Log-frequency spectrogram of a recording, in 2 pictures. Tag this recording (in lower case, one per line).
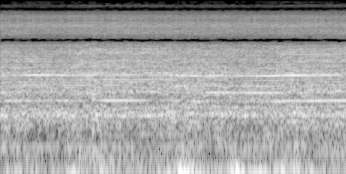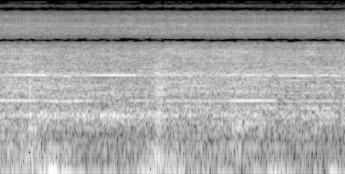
vacuum cleaner cleaning floors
